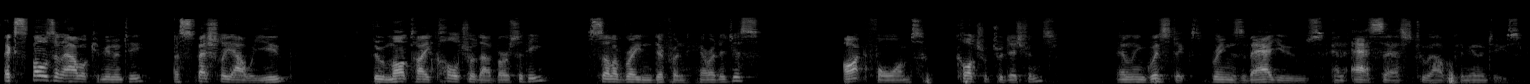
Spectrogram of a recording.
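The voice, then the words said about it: Southern US accent. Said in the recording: “I may sound different than most of you from my southern dialect”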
